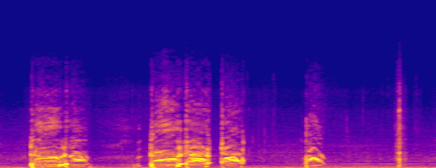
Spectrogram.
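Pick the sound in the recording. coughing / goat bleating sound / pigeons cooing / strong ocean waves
coughing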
